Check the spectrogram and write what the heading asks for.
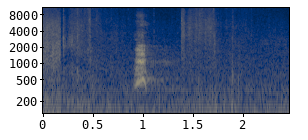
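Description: A dog barking once, a single short bark about a second in.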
